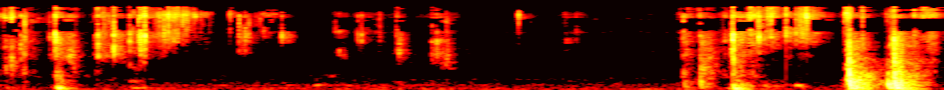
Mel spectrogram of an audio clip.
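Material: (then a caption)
Soap. A metal utility blade scrapes across a handheld solid orange bar of soap and slices off thin sheets, making crisp, bright crackling and tearing sounds. Bursts of dry scraping open the clip and thin out to faint, scattered ticks in a quiet middle stretch. Louder, fuller cuts follow at the end.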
